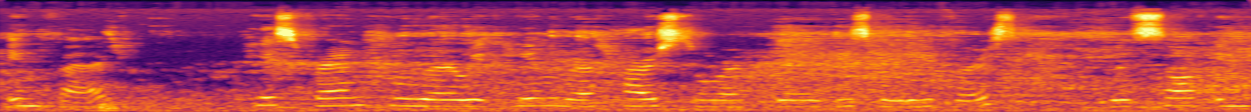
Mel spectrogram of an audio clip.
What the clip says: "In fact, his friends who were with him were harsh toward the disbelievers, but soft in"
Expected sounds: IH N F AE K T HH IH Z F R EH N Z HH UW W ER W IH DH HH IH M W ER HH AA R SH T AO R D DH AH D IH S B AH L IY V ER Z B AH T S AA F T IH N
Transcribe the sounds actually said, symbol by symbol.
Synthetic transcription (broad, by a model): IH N F AE K T HH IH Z F R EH N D HH UW W ER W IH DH HH IH M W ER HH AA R S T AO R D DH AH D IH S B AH L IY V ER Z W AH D S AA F IH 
